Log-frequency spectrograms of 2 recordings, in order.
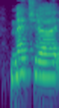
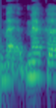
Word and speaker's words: Mecha: And this yarn is Mecha. It's spelled M-E-C-H-A, like some people call Mecca, and they leave the H off.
